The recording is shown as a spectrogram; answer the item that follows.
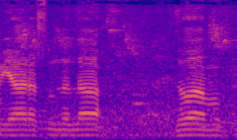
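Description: A man's voice chanting Arabic salutations on the Prophet in long, drawn-out phrases. One phrase fills the first second, and another begins near the end.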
